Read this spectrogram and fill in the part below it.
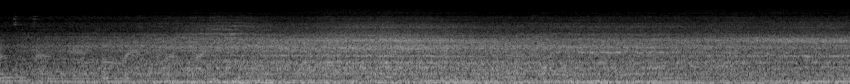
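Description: A London Overground Class 710 pair, units 710108 and 710117, rumbles past at Edmonton Green station with a steady, loud roll of wheels on rails, heard close and continuous.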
